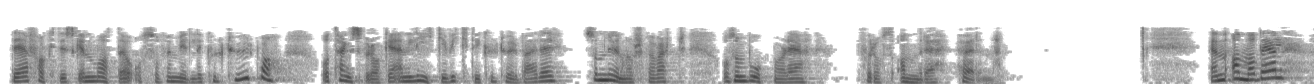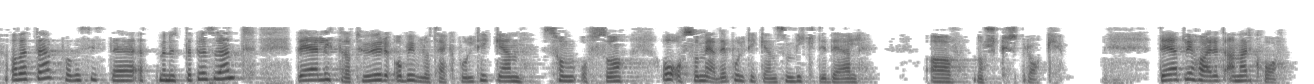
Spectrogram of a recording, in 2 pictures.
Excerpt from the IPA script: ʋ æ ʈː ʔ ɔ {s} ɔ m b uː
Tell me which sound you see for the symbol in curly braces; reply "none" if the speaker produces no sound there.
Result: s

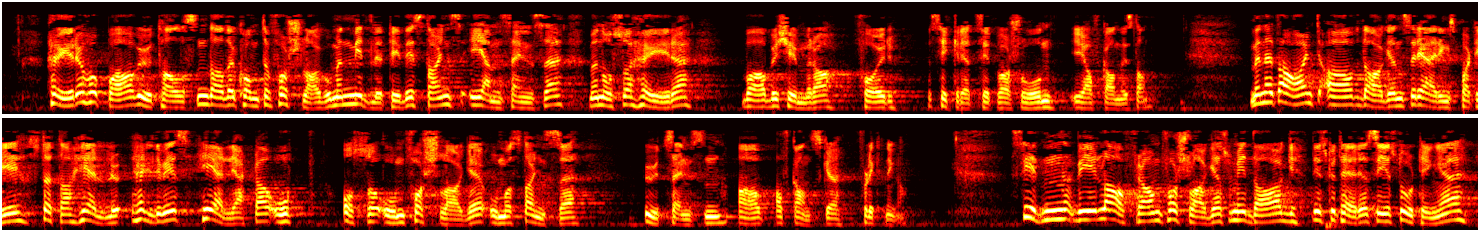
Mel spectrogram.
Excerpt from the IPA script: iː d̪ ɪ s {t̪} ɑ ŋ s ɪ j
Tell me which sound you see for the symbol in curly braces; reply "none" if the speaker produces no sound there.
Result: t̪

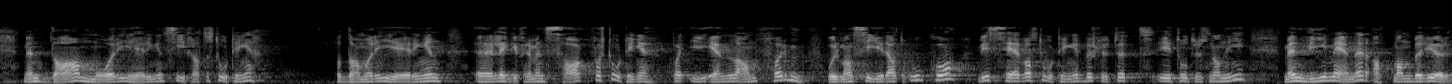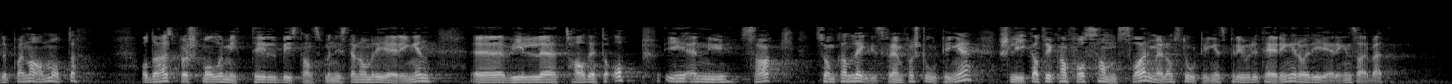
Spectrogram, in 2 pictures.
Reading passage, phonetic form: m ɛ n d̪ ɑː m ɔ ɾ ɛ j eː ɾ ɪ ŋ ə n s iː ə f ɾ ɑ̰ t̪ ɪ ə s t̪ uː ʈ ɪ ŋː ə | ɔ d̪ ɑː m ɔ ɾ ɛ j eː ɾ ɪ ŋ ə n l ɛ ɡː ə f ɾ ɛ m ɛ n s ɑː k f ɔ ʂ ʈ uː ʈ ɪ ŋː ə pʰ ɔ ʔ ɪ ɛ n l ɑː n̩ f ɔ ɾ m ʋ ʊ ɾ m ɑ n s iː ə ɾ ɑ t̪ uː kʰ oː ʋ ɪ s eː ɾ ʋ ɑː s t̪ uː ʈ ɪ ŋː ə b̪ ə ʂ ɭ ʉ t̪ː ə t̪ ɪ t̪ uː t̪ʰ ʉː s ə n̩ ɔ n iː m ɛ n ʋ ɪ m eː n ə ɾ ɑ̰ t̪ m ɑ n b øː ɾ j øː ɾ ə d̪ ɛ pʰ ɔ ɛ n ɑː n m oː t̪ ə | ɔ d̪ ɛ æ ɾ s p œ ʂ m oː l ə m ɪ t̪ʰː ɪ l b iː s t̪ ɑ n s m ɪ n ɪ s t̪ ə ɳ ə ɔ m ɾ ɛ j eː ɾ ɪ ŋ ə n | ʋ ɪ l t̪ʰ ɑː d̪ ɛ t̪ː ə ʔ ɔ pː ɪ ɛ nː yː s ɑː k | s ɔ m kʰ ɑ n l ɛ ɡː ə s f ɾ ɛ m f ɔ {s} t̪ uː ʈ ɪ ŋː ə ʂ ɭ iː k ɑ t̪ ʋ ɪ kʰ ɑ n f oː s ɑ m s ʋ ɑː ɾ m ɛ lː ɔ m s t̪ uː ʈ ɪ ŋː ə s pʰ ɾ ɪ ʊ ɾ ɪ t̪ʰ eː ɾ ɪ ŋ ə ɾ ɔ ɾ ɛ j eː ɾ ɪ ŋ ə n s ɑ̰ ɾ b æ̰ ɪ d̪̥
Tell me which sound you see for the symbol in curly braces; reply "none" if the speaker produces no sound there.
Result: ʂ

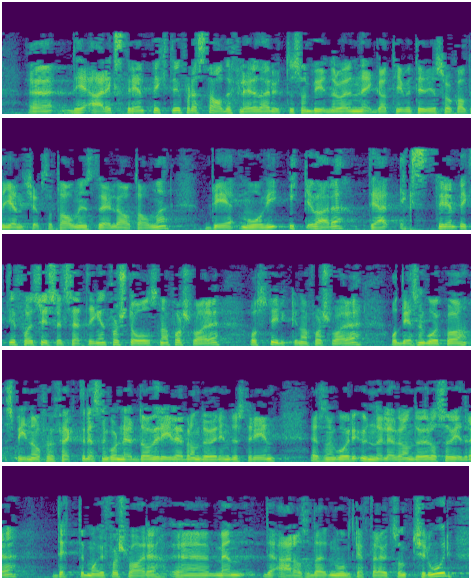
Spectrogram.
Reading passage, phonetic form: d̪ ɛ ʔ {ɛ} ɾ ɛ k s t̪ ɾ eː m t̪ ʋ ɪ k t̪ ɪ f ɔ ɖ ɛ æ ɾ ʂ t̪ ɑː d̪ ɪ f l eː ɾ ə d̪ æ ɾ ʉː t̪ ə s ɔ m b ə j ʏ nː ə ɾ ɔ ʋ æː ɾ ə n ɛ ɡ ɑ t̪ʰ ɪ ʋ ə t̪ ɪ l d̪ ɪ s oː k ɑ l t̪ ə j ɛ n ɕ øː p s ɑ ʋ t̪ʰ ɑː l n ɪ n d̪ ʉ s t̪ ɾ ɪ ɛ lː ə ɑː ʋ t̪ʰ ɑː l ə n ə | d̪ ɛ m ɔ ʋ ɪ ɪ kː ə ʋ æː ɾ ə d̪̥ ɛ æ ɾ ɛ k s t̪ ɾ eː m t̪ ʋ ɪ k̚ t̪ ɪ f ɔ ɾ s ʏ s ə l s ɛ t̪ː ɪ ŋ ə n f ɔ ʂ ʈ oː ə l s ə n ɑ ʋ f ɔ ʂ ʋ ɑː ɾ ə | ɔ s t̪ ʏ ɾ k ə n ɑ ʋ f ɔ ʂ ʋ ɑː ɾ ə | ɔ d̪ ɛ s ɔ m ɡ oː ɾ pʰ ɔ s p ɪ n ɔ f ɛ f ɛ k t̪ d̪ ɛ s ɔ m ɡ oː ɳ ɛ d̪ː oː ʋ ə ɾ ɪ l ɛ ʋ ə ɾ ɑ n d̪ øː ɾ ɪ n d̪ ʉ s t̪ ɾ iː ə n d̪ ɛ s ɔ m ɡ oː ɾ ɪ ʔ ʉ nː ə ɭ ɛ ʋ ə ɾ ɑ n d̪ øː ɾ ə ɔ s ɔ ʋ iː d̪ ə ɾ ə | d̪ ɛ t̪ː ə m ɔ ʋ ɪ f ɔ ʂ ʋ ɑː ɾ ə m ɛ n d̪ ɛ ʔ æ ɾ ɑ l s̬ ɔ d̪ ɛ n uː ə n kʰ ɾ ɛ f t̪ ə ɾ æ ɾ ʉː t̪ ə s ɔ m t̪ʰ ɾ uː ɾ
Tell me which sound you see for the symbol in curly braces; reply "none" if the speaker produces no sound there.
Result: æ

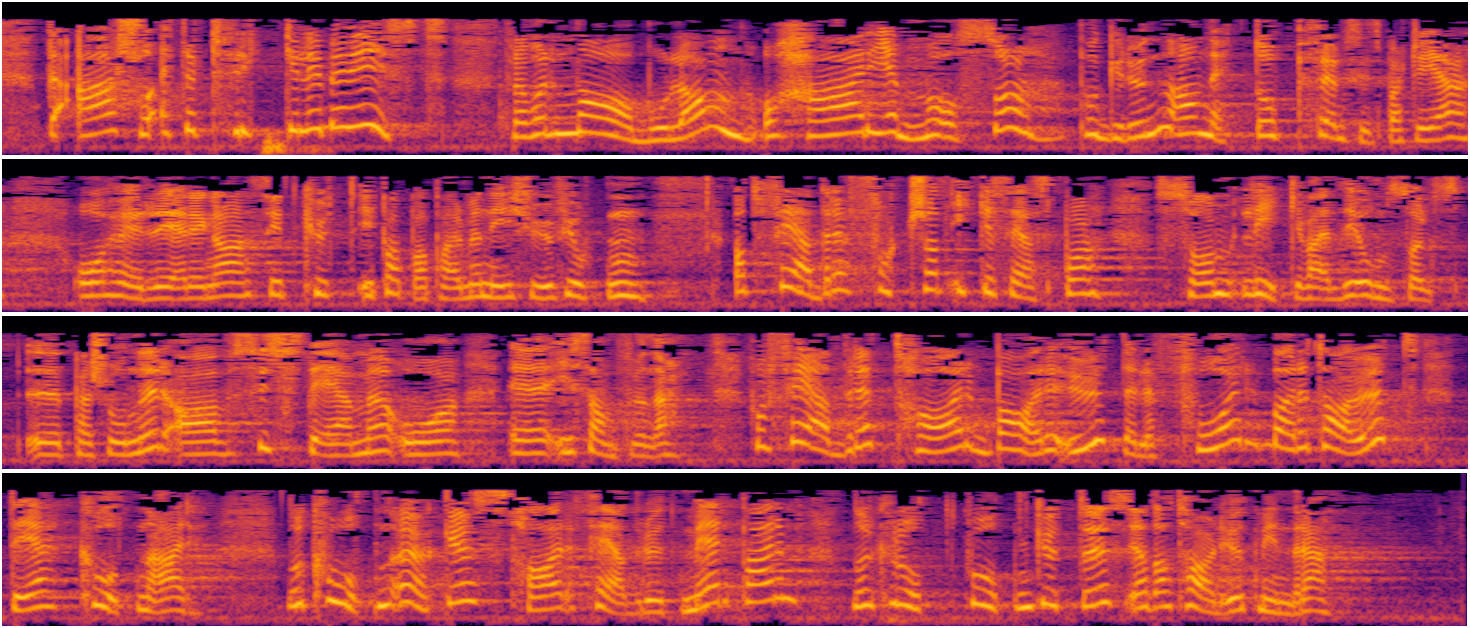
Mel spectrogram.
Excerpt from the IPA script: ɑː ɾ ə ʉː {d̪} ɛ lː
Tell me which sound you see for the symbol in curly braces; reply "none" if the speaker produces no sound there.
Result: t̪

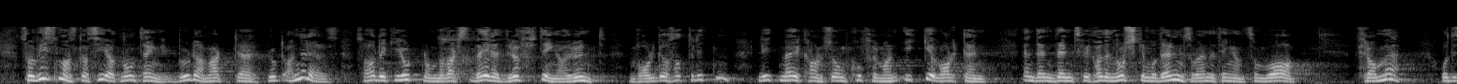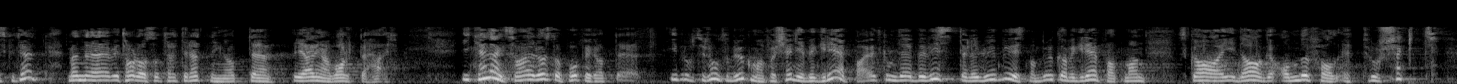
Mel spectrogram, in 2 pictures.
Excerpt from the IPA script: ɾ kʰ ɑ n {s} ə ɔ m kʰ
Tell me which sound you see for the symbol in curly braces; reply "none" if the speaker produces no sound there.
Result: ʂ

